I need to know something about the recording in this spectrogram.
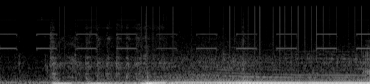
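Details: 2005 Chrysler Crossfire SRT6 (3.2 supercharged V6) after a fuel pump and filter replacement, with the pump primed: it cranks briefly, catches and settles into a steady, even idle with a deepening rumble; a clean, healthy start.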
